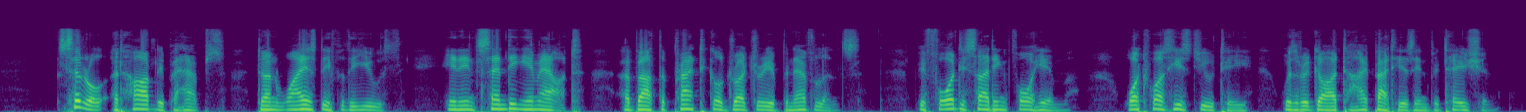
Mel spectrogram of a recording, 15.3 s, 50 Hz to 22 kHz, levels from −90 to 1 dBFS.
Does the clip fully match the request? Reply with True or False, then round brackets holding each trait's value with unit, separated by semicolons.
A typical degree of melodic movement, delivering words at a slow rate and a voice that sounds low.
True (3.3 semitones; 125 wpm; 130 Hz)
